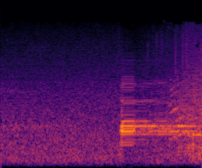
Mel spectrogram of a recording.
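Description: Electronic start signal of a swimming race. About a second in, a steady beep sounds for nearly a second, sending backstroke swimmers off the wall, over a faint hush from the pool hall.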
